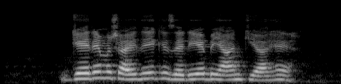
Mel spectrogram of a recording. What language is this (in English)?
Urdu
